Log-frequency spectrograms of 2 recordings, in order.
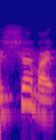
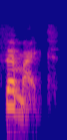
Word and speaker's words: Semite: Then we see Aram, or they say the Shemite, or their mispronunciation as Semite.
